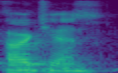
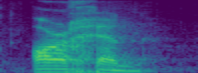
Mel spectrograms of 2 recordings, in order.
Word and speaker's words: Arjan: Hoe spreek je het uit? – Arjan. – Ja, ik moet dan Arjan zeggen, maar dan krijg je dus... – AR. – Dan krijg je dus Argen. Dus A-R-G.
